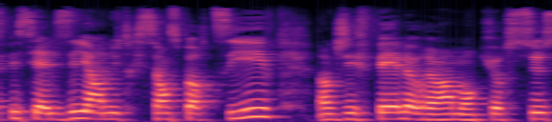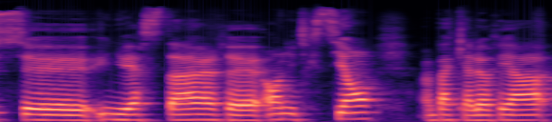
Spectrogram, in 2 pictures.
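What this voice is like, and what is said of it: Québécois French accent. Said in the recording (French): “des gens avec un petit accent québécois ... comme vous l'avez entendu euh, avec mon accent, euh, moi je viens du Québec”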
